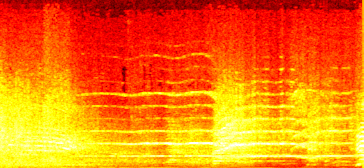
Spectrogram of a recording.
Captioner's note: screaming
